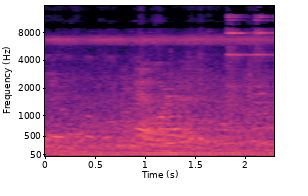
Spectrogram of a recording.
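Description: Crickets chirring steadily, a continuous high-pitched trill, with faint voices in the background.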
